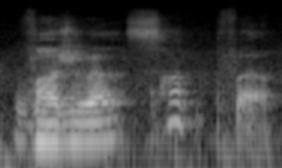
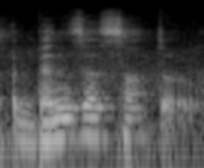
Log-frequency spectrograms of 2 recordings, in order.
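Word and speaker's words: Vajrasattva: Diamond mind, known in Tibetan as Dorje Sempa, or in Sanskrit as Vajra Sattva, which is often pronounced in Tibetan as Benza Sato.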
